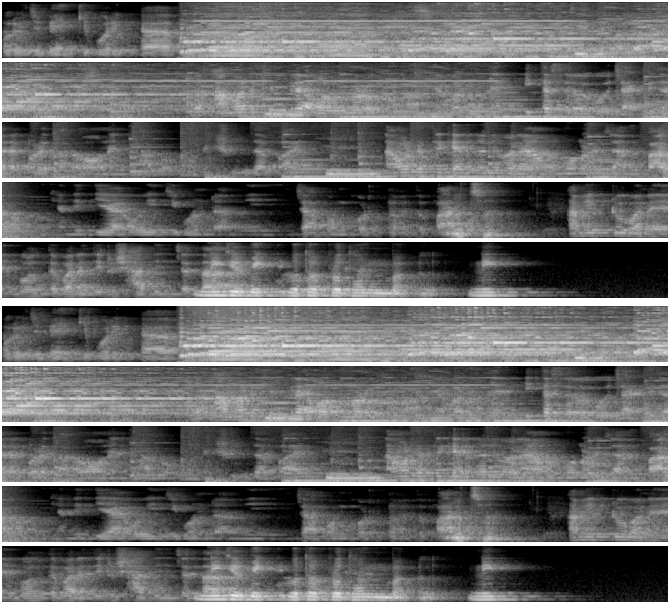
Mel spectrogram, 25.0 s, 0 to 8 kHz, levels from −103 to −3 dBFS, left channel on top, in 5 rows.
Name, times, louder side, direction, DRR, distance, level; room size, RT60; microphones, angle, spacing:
voice 1, 0.0-5.2 5.5-5.7 6.0-16.9 17.2-18.7 19.2-21.7 22.1-22.4, left 1 dB, 45° left, -2 dB, 3.1 m, -38 dB
sound 1, 1.3-8.7, left 1 dB, 15° left, 2.3 m, -35 dB
sound 2, 1.3-6.8, right 7 dB, 70° right, 0.6 m, -23 dB
sound 3, 4.3-6.1 6.4-10.7 10.9-11.7 12.1-15.3, equal, 80° left, 3.3 m, -40 dB
voice 2, 4.3-4.6 7.0-7.2 12.4-12.9 18.4-18.7 21.4-23.7, equal, ahead, 5 dB, 0.4 m, -26 dB
15.0 x 5.5 x 4.4 m, 0.72 s
head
